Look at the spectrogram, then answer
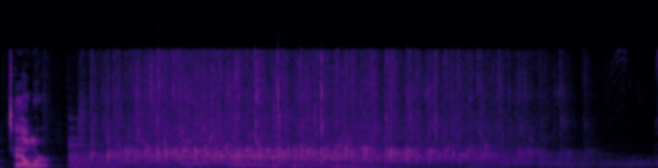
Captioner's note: applause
